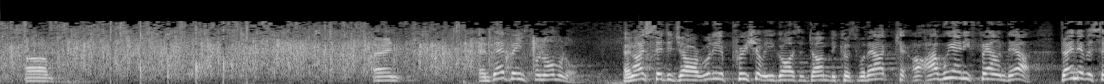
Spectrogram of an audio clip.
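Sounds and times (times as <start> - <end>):
short cheering voices: 0.0 - 5.2
crowd clapping: 0.0 - 5.8
speech: 0.2 - 0.7, 3.7 - 4.2, 4.8 - 11.0.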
